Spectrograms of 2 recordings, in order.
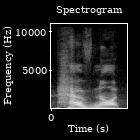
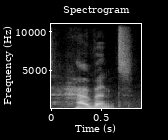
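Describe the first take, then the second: First: It is said as two separate full words. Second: It is said as one shorter contracted word. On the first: "two words become one shorter word" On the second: "two words become one shorter word"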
